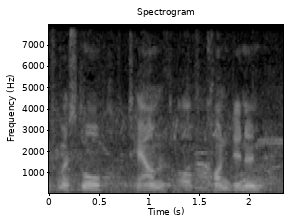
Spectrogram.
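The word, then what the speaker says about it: Kondinin: But in WA, we come from a small town of Condinan. K O N D I N I N. Uh, one thing I've found our pronunciation of towns here and over east as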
